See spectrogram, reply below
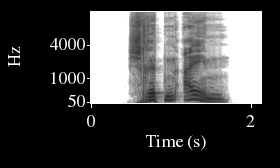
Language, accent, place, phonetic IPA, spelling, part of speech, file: German, Germany, Berlin, [ˌʃʁɪtn̩ ˈʔaɪ̯n], schritten ein, verb, De-schritten ein.ogg
- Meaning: inflection of einschreiten: 1. first/third-person plural preterite 2. first/third-person plural subjunctive II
